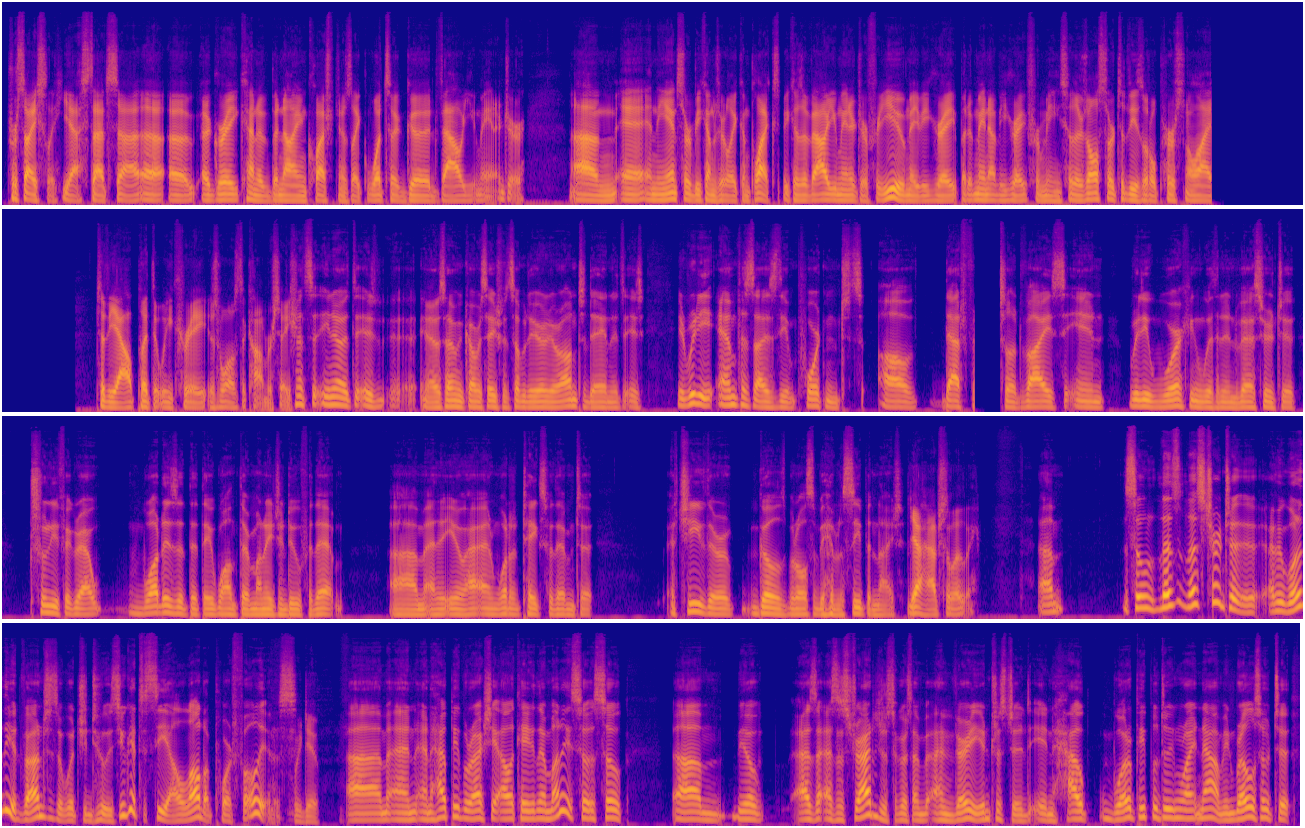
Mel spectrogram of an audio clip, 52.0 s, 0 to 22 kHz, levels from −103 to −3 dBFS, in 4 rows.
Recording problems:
audio cutting out; at 12 s for 1.5 s and at 23 s

